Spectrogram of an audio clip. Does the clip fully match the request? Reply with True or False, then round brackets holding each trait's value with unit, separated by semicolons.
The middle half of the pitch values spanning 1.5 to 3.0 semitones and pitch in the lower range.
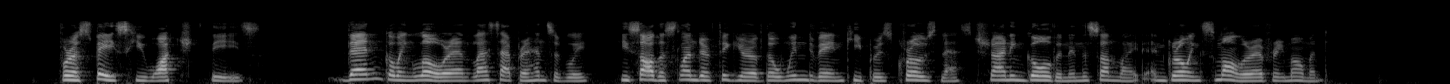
False (2.6 semitones; 185 Hz)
